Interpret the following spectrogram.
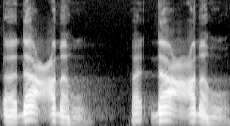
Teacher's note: the ayn, when you give it a shadda, fa'a, you still hear it.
